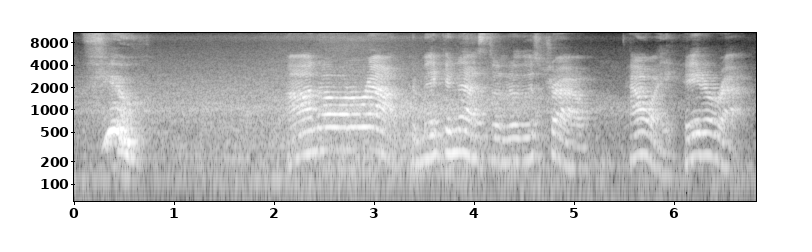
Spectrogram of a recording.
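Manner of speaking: loud disgusted outburst; disgusted phew. Acted. Farmhand recoiling from the stink, loud and disgusted. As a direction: blurt it out, repelled by the stench.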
